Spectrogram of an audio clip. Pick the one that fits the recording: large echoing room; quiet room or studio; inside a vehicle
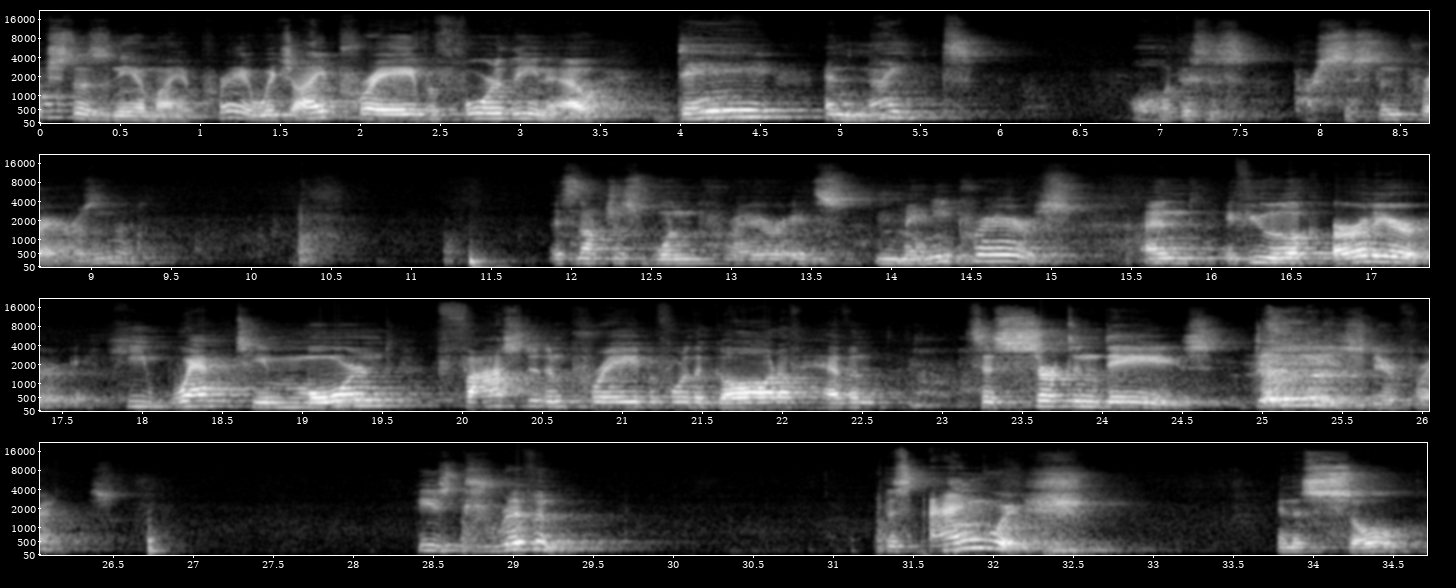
large echoing room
